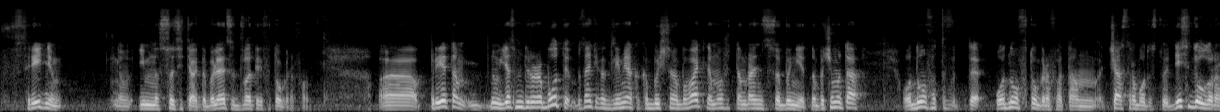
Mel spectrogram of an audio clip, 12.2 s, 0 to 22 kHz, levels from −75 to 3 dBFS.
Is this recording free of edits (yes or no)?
yes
